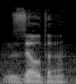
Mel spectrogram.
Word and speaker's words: Zelda: any harder either her english name is definitely pronounced zelda and her japanese name shown here is zeruda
